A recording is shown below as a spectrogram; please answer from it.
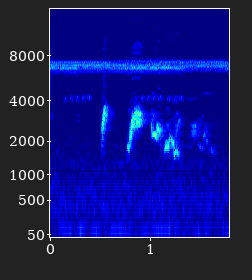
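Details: A wild red-whiskered bulbul fights a decoy at a trap on 18 July 2024. It gives a sharp opening note, then a rich, rolling whistle that slides downward, against a constant high insect whine.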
